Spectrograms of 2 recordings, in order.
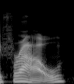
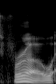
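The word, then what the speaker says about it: frow: I think you would say fro. You could also maybe say fra, but I think it's fro.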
